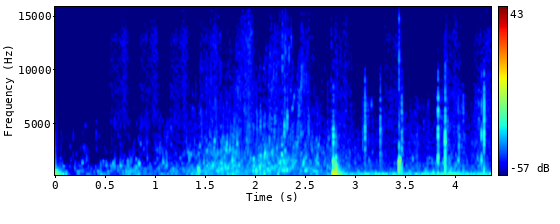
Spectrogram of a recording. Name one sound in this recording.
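Lava bubbles and pops.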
